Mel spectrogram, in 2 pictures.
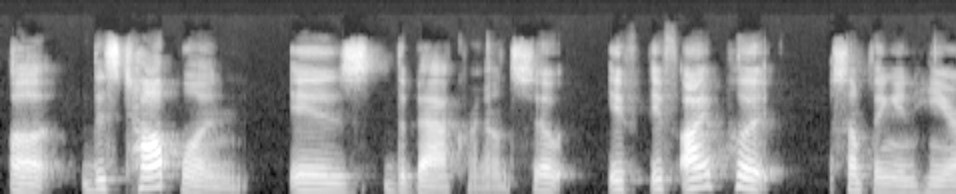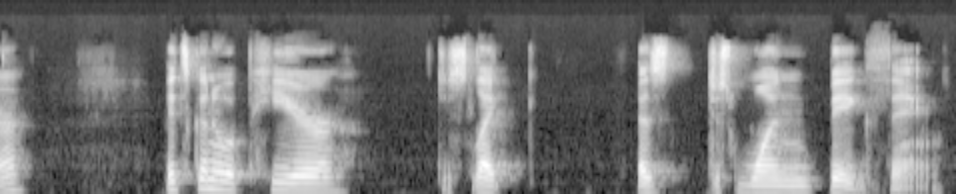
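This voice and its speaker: A man with a head cold and a fading voice, teaching a software tutorial while he thinks aloud, halting often and correcting himself. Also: mid-range voice, animated. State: head cold, losing his voice. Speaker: software instructor. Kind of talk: screen-recorded software tutorial.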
